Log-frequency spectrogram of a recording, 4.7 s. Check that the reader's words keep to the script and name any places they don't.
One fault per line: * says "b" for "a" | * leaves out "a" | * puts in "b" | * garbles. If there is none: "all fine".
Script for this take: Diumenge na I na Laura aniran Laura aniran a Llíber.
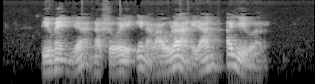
* puts in "Zoè"
* leaves out "Laura aniran"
